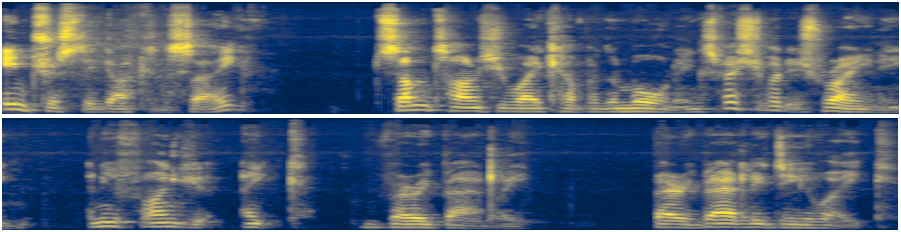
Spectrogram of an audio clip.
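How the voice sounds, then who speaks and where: A man with a British accent at a fairly quick pace, lively intonation and big swings in loudness. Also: fairly low pitch for a man. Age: 70s. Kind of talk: casual talk to camera. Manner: rambling, hesitant.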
